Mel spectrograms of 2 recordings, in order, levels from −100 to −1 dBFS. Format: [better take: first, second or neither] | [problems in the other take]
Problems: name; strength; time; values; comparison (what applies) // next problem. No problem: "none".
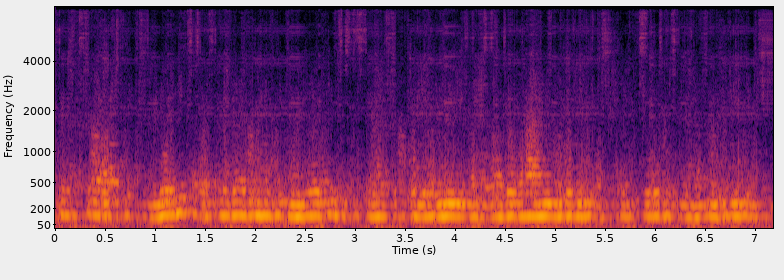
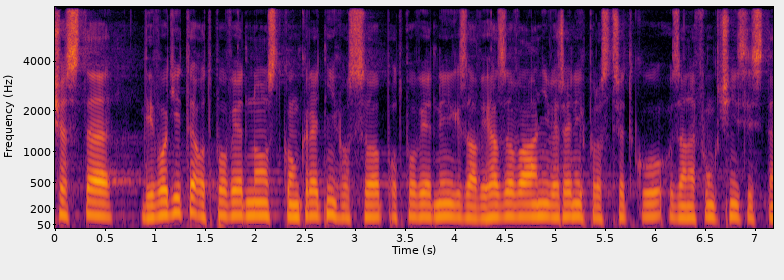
second | noise reduction (neural separator model SepFormer DNS4)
